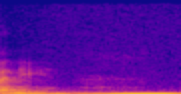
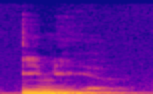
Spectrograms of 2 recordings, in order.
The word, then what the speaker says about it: any: We don't pronounce it as any, right? It kind of becomes like this, ini, ini. So listen again, have any, have any. I'll see if we have any. This A becomes reduced, right?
